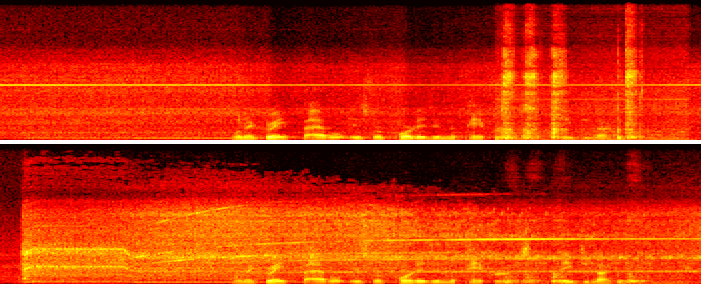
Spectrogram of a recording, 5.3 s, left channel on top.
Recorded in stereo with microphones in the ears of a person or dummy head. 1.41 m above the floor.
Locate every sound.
1.7 s a man speaking: 35° right (ahead or behind), 0.6 m
3.7 s writing: 65° left (ahead or behind), 1.2 m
